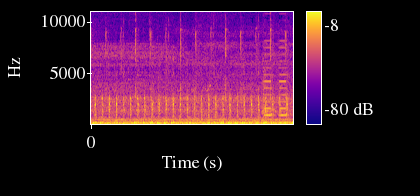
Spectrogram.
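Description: Bunnell Life Pulse high-frequency jet ventilator running, its jet pulses coming as a rapid, even train of ticks at a rate set to 420 breaths a minute.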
